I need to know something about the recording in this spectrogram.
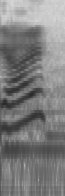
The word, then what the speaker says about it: Guy: It's guy, like, hey guy. Okay, in French it's Guy. So I always say Guy because of that, which is a really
